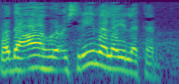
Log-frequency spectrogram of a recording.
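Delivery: plain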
